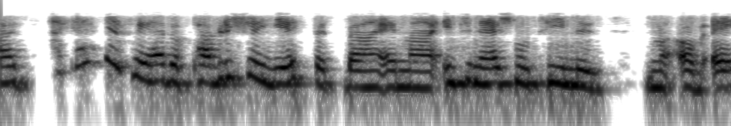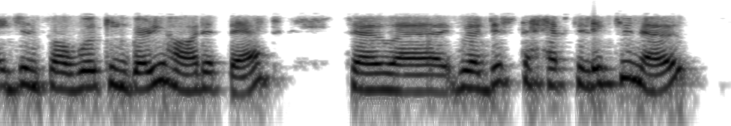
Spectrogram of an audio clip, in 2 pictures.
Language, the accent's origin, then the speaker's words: English; Canada; born there; also born or lived in Johannesburg, South Africa; So from Johannesburg, then my kids wanted to move to Canada. I was born in Canada, so I could go there.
